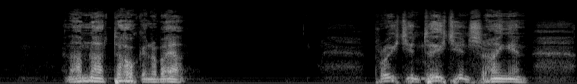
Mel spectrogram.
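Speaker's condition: Throat cancer, lost vocal cord

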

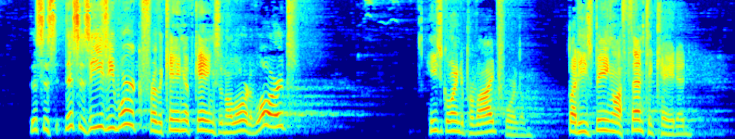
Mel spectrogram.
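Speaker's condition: No condition

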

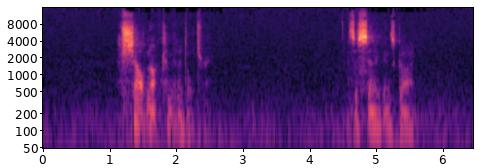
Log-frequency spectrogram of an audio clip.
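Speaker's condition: No condition

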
